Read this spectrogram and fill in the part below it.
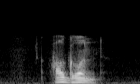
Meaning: synonym of մրցահանդես (mrcʻahandes)
- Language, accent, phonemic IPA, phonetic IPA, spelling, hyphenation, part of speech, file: Armenian, Eastern Armenian, /ɑˈɡon/, [ɑɡón], ագոն, ա‧գոն, noun, Hy-ագոն.ogg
